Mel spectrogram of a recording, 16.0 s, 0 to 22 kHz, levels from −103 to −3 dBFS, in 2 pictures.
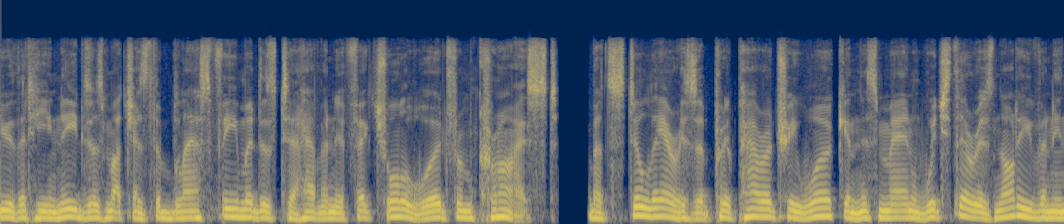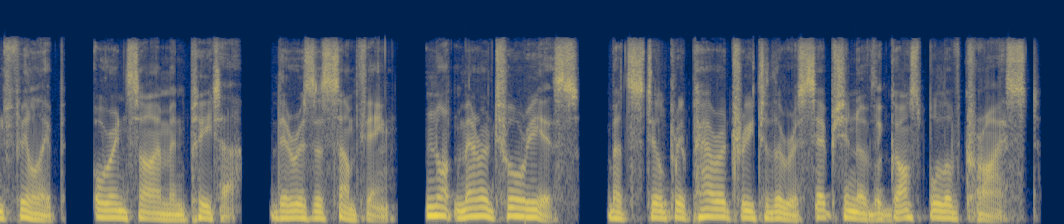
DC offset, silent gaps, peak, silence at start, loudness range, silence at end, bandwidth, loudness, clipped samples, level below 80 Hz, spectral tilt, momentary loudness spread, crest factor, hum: under 0.1%; 4.19-4.40 s, 8.47-8.68 s, 9.80-10.00 s, 10.96-11.16 s, 12.33-12.52 s; -6 dBFS; 0 s; 2 LU; 0.3 s; 11 kHz; -21 LUFS; under 0.1%; -46 dBFS; -5.5 dB/octave; 6 LU; 14 dB; none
